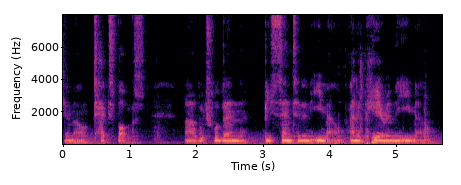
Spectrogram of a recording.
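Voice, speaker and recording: A man speaks quietly. His pace is fairly slow. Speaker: tech tutorial creator. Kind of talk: screen-recorded software tutorial. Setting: at home, baby sleeping downstairs. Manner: speaking quietly; casual with many fillers.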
